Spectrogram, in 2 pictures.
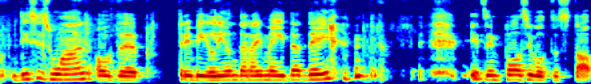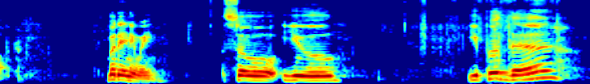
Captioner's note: chuckles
